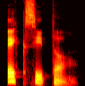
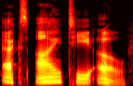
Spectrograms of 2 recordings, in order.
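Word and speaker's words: éxito: like this where there's a positive outcome is exito this is spelled e exi t o with an accent mark on the initial e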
